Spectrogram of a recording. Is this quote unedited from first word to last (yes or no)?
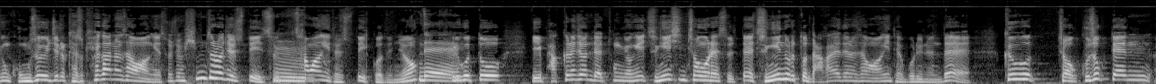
yes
